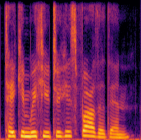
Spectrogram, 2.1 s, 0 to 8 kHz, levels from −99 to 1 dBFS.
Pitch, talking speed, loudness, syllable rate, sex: 225 Hz, 225 wpm, -15 LUFS, 4.6 syllables/s, female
